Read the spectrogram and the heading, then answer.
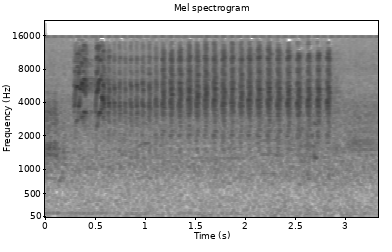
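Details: Crested caracara (carcará) giving a steady, rapid series of dry clacking pulses for about two and a half seconds, opening with a short scratchy note.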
